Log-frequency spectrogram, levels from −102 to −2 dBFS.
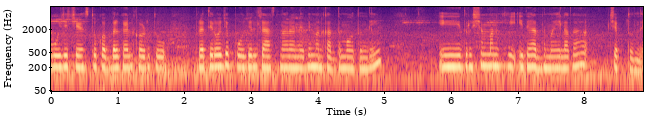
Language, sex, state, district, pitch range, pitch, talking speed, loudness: Telugu, female, Telangana, Nalgonda, 190-210 Hz, 200 Hz, 100 wpm, -16 LUFS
